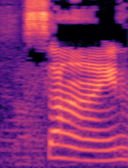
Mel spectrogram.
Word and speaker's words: sine: do we pronounce it sign right because it's s-i-n-e so sine okay so sine of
